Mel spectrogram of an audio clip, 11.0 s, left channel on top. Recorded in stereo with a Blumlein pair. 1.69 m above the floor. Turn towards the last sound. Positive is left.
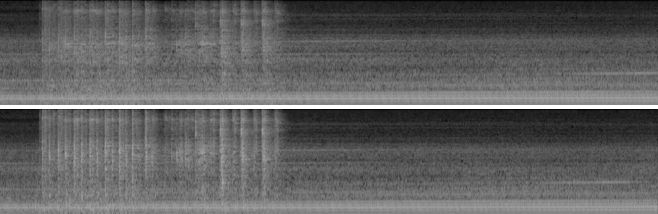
turn(degrees=-70)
